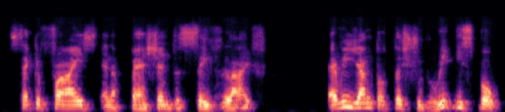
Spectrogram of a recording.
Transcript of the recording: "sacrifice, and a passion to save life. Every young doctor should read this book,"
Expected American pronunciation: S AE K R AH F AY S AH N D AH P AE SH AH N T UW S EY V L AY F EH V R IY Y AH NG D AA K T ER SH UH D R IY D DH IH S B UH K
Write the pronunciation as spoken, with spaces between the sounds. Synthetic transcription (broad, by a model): S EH K R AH F AY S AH N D AH P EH SH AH N T UW S EY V L AY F EH V R IY Y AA NG D AA T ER SH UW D R IY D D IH S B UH K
